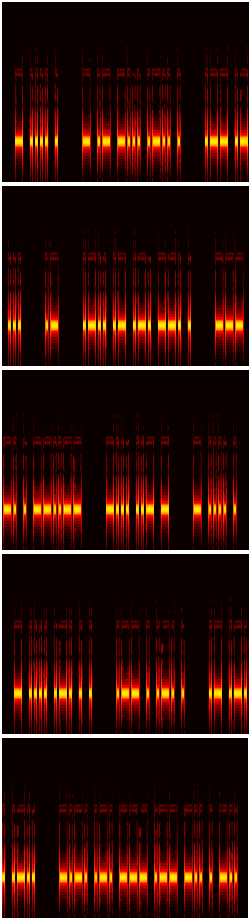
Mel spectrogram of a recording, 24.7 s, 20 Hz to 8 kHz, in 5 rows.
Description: Morse code, heard as a keyed tone, about 24 wpm, 700 Hz. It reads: THE TABLE WAS A LARGE ONE, BUT THE THREE WERE ALL CROWDED
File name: 07-Chapter-07 24 WPM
